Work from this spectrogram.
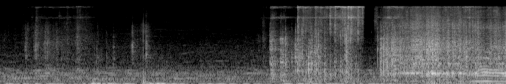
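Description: Quarters cascade and clatter in a high-limit coin pusher machine, a dense metallic jingle that builds and grows louder toward the end, with arcade noise behind it.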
